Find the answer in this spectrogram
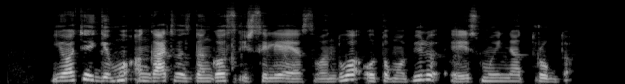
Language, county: Lithuanian, Telšiai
